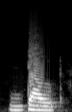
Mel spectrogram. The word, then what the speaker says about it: doubt: के बाद देखा था, अभी देख रहे हो टी से पहले बी साइलेंट रहता है। क्या रहता है, साइलेंट रहता है, मतलब चुप रहता है। ठीक है, चुप रहता है मतलब उसको नहीं पढ़ना, उसको नहीं बोलते हैं। ठीक है, हमारा पहला एग्जांपल है डाउट, DOUBT, डाउट।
